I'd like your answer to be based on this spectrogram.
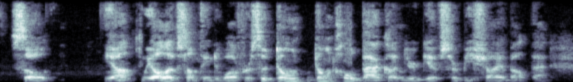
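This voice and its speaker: A man is speaking here. His pace is fairly quick. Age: 60s. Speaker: Orthodox priest and men's coach. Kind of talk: podcast interview. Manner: halting, repetitive starts.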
